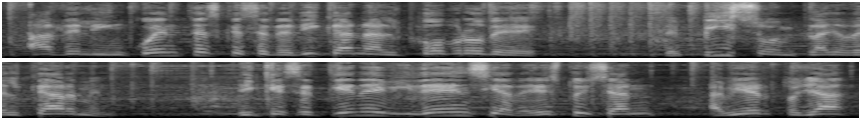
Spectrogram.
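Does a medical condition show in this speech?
No.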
